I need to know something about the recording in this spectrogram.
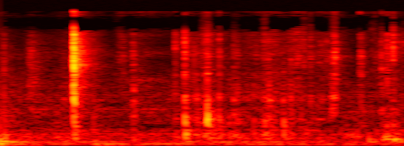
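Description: A plastic takeout bowl with a clear plastic lid set on a desk and a plastic fork lifted off the lid: several sharp plastic clicks and taps, the loudest a little after the start.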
